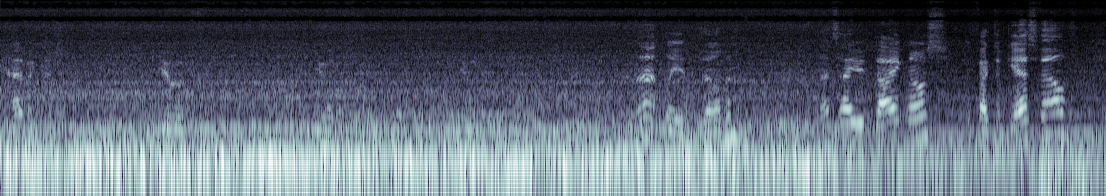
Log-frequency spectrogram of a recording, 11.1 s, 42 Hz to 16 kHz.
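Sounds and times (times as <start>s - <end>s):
gas burners rumbling: 0.0s - 11.0s
heater hum: 0.0s - 11.0s.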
